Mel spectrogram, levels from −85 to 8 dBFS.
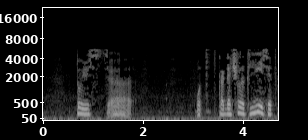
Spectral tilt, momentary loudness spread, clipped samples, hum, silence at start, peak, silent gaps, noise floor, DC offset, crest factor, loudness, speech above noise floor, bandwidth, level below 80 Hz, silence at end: -10 dB/octave; 11 LU; under 0.1%; none; 0 s; -14 dBFS; none; -52 dBFS; under 0.1%; 18 dB; -32 LUFS; 21 dB; 5.8 kHz; -52 dBFS; 0.05 s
